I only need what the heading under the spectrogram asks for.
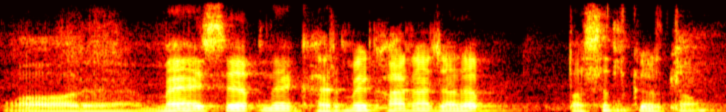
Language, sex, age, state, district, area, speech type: Hindi, male, 30-45, Rajasthan, Jodhpur, urban, spontaneous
